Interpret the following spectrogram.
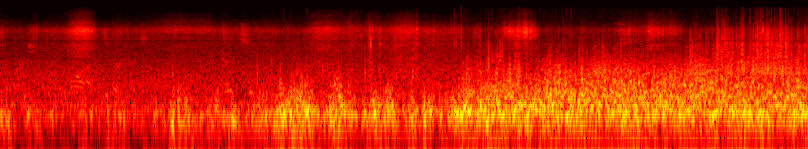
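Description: Wind blowing on the microphone, a rough rumbling rush that grows much louder about halfway through and stays strong.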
